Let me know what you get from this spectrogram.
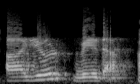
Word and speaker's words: Ayurveda: How do you pronounce, like, it's Ayurveda, but like I say, I and your and Veda. Ayurveda.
